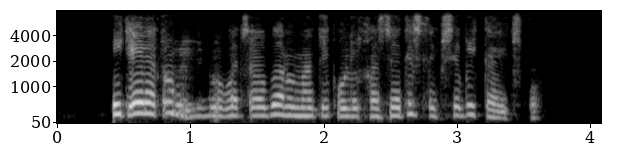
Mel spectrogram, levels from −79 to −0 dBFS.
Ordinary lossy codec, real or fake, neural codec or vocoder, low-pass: Opus, 32 kbps; fake; codec, 44.1 kHz, 1.7 kbps, Pupu-Codec; 7.2 kHz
